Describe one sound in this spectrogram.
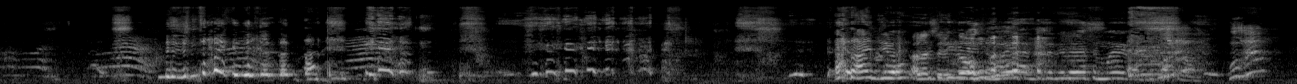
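A young woman laughs loudly and squeals close by.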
